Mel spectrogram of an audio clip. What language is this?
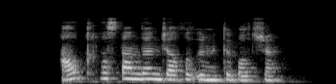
Kyrgyz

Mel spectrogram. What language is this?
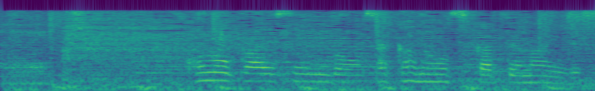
Japanese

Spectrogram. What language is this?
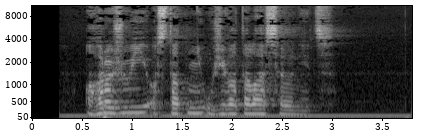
Czech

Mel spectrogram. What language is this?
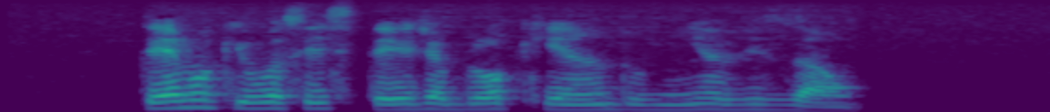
Portuguese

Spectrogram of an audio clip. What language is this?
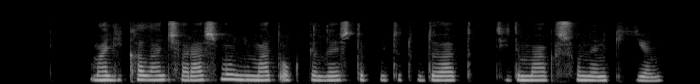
Mari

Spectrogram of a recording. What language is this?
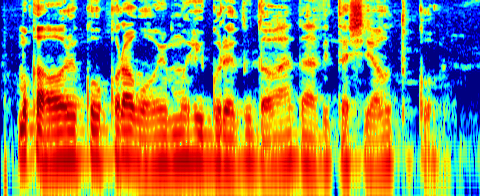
Kikuyu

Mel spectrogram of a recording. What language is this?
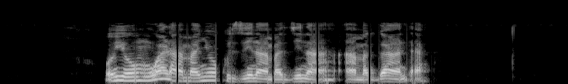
Ganda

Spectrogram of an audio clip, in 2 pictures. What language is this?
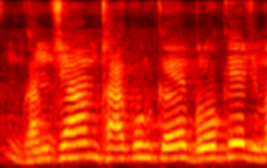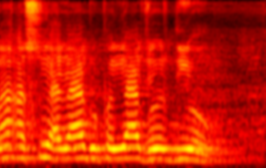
Maithili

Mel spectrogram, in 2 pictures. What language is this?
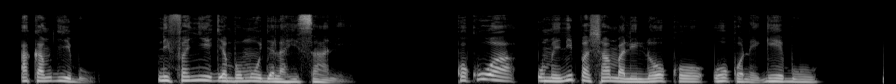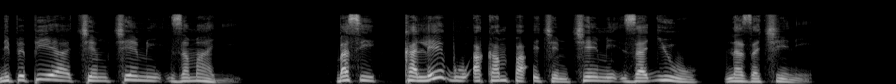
Swahili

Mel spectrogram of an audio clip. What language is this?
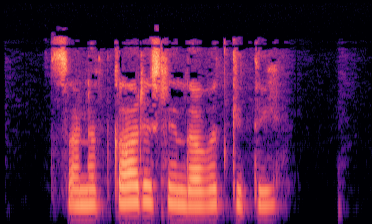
Pahari-Potwari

